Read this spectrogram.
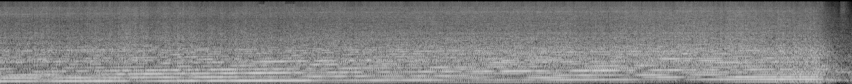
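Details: Nissan 180SX Type X SR with TD06 20G turbo and 3" dump pipe, full-throttle dyno pull at 15 psi (255rwkw, injectors maxed): strong, smooth rise to the top then lift-off, no misfire or stutter; a normal full-throttle pull.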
